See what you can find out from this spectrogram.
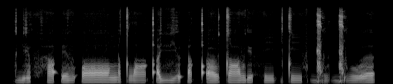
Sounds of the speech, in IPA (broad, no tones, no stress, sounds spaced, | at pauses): ɡʲ ɔ̃ f h ɑ ʔ ɪ v ʔ ɔː ŋ ə t ðˤ i ə̯ qʼ ɪ vʲ ʊ ʔ ɪ qʼ u t ɑ v ɾʲ ʊ h iː k t iː f ɡ͡ǁ u ɡ͡ǁ uː ə̯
